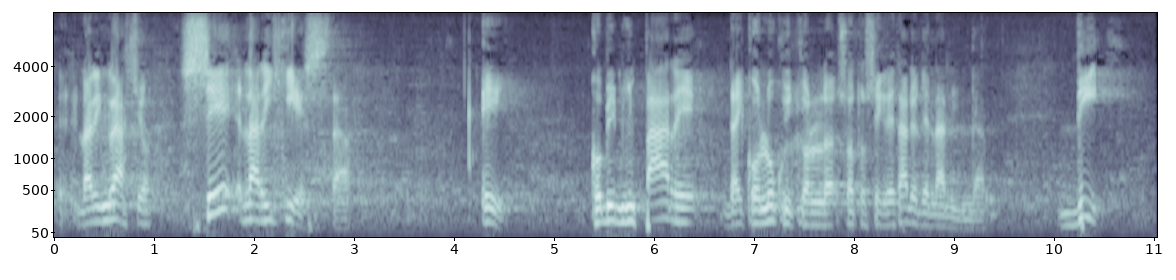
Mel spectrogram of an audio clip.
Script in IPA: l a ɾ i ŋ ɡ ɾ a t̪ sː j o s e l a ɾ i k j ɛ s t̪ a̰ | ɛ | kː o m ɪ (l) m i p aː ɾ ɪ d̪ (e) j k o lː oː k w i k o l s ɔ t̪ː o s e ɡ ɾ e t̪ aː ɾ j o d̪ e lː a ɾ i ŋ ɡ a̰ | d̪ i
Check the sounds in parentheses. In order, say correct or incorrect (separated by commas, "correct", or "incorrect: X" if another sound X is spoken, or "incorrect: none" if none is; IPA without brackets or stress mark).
incorrect: none, incorrect: a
